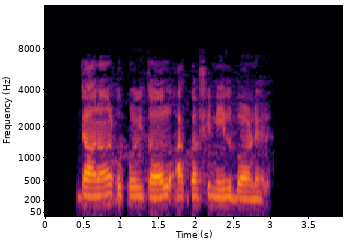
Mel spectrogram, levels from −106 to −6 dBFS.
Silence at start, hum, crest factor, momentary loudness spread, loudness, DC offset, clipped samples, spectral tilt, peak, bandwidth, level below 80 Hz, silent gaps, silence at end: 0.45 s; none; 18 dB; 8 LU; -35 LUFS; under 0.1%; under 0.1%; -3 dB/octave; -18 dBFS; 7 kHz; -82 dBFS; none; 0.95 s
